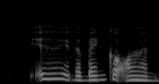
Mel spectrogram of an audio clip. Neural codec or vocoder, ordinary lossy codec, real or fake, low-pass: none; none; real; none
